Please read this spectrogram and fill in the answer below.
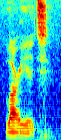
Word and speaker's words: lariat: Correct spelling is L-A-R-I-A-T. Just hung up on the end there for LaRon. Lariat, the more common pronunciation of that, but the proper dictionary pronunciation there from Chrissy.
